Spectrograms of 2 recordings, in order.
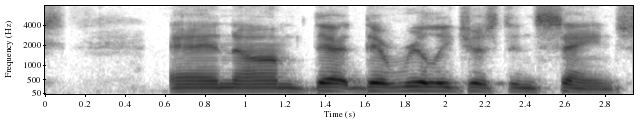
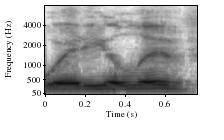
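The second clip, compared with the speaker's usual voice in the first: put-on voice, deep and much lower; 3 semitones lower, 5 dB louder than usual. Retelling a guy's jacuzzi boast on set, speaker answers in a deep voice. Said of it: "With the deep voice".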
